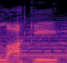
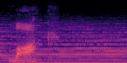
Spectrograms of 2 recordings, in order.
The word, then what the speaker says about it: Locke: And it took me a long time to kind of reconfigure to calling Lockie Locke, because the E is silent.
